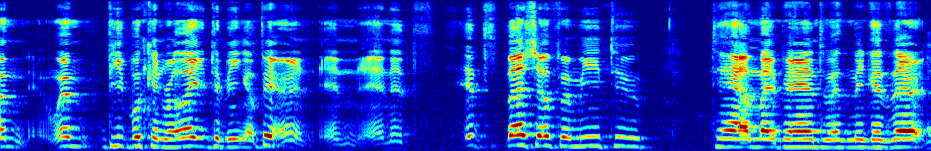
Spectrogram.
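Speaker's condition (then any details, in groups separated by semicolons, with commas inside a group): Cerebral palsy; difficult to talk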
